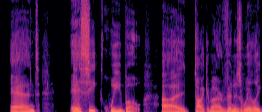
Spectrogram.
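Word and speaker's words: Essequibo: Venezuela's claims Guana is pronounced like d Ana ASO is pronounced with the QI like inquit it's an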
